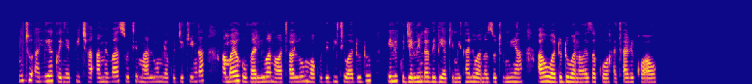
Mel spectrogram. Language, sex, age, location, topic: Swahili, female, 18-24, Nakuru, health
